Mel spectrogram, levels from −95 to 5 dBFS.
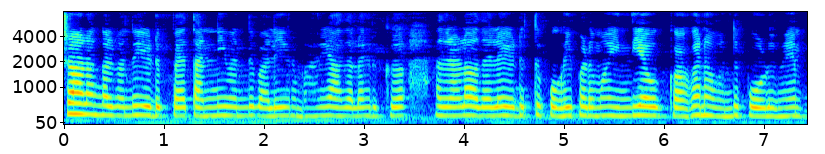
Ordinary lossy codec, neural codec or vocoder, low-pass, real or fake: none; none; none; real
